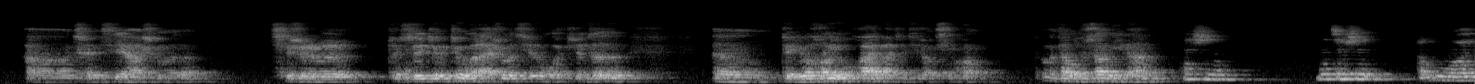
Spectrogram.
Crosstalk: none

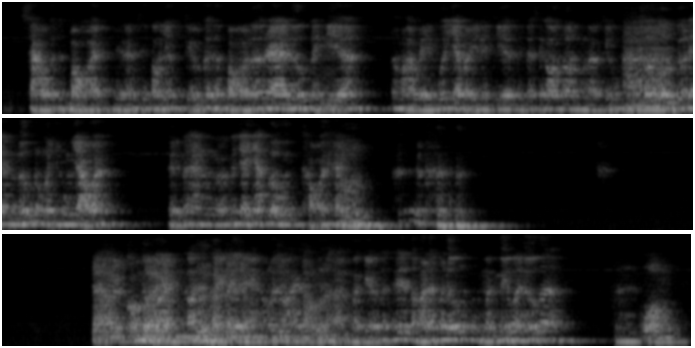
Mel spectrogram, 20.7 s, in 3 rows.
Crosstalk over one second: present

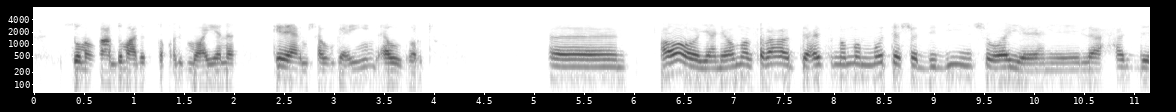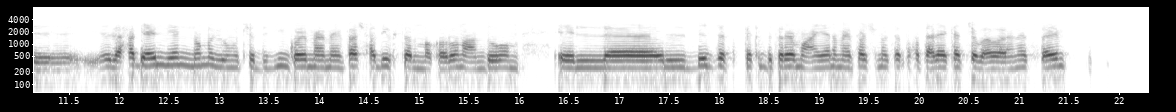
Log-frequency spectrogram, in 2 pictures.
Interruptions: none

